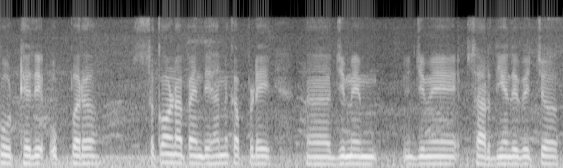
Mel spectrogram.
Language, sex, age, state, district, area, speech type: Punjabi, male, 18-30, Punjab, Mansa, urban, spontaneous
